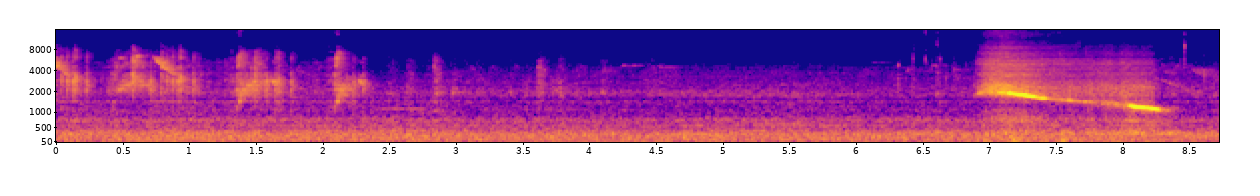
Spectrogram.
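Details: A bird on a balcony giving varied, funny noises. Faint chirps at the start give way to quiet, then one clear whistle that slides steadily downward and ends with a short second note. A low background rumble continues throughout.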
